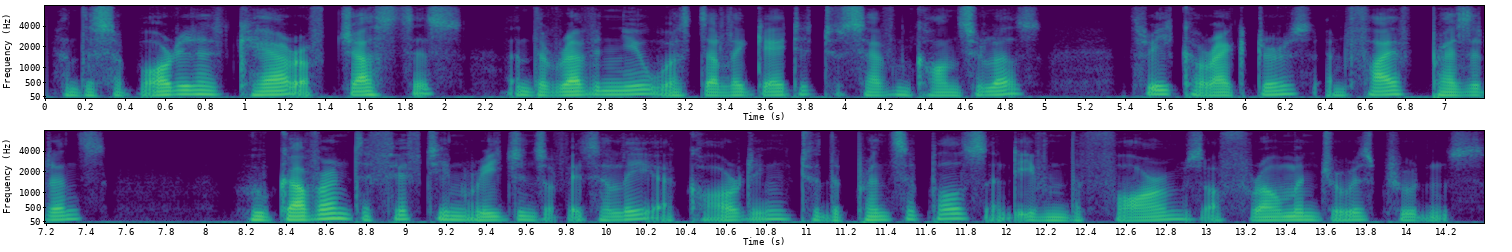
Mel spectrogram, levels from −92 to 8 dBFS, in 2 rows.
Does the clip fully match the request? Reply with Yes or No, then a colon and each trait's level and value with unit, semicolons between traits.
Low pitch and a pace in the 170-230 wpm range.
No: low, 115 Hz; average, 155 wpm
